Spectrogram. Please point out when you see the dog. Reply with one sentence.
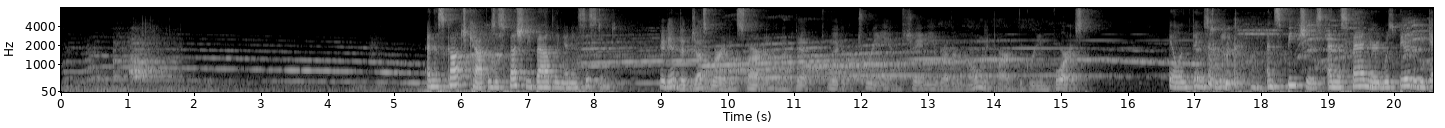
The dog can be heard from 0.8 to 1.9 s.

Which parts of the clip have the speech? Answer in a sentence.
The speech can be heard from 5.5 to 8.3 s, from 8.9 to 15.3 s and from 16.6 to 20.5 s.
